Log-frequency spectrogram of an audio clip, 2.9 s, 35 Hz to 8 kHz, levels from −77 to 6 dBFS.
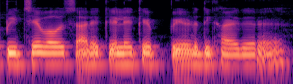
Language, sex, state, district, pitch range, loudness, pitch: Hindi, male, Assam, Kamrup Metropolitan, 120-130 Hz, -14 LUFS, 125 Hz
